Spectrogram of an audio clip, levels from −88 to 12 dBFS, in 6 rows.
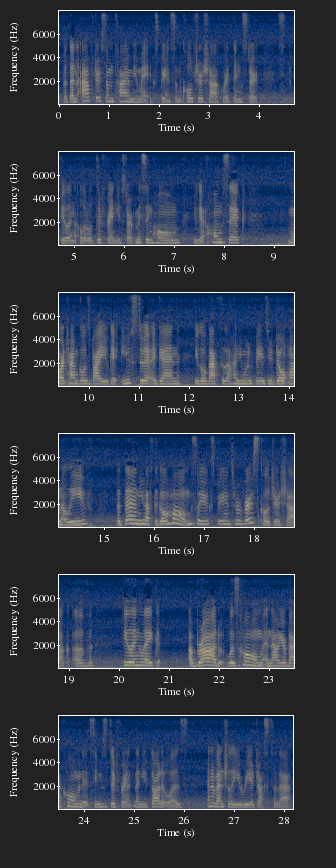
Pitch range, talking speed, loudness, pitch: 235-270 Hz, 185 wpm, -28 LUFS, 245 Hz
